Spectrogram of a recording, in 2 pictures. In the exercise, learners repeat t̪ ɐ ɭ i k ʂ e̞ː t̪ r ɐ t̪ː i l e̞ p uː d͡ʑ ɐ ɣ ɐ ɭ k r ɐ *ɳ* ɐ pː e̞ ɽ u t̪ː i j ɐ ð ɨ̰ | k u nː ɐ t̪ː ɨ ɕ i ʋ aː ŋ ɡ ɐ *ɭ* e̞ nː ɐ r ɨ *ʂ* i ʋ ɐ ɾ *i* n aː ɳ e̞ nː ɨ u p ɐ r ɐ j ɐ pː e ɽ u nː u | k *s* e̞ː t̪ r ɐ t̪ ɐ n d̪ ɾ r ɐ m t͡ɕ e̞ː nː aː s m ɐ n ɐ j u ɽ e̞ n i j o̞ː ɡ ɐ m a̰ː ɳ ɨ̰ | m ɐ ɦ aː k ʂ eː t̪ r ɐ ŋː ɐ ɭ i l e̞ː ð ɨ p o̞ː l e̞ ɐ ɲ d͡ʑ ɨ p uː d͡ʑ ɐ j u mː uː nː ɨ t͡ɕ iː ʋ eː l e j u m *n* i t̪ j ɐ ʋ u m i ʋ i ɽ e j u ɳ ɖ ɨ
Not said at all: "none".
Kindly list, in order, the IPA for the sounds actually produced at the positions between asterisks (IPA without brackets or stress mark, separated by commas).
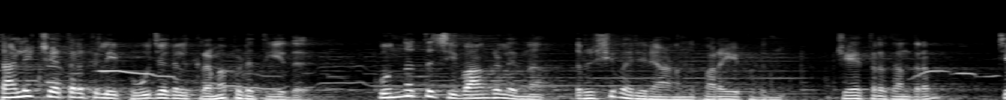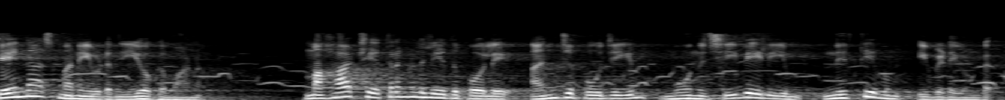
m, ɭ, ʂ, i, ʂ, n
